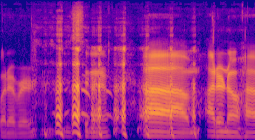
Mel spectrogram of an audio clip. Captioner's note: interviewer laughs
